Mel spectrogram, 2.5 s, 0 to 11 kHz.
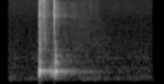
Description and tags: Elevator Button 1
Button, click, Elevator, push, pushing, switch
